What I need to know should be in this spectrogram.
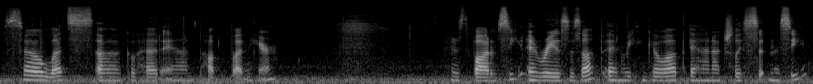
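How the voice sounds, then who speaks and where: With a fairly low, steady voice at a moderate pace, a gaming video creator casually and cheerfully talks over her space-game play amid a noisy background. Congestion and slight wheezing linger from a workout and illness. "Uh" fillers are frequent.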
